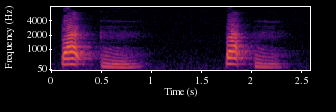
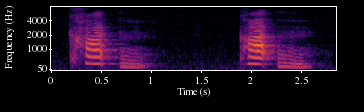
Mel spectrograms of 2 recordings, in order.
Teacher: when a t is followed by an N keep your tongue up don't release it just go directly to the N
